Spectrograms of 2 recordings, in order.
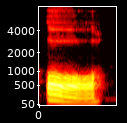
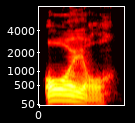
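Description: First: The word is said in a rural Southern accent. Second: The word is carefully enunciated in a standard accent. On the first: The speaker calls it wrong. "not oil" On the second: The speaker calls it right. "she enunciates"

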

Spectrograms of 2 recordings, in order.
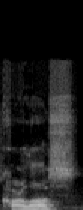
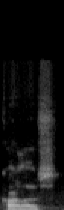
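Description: First: The last syllable rhymes with 'Ross'. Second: The last syllable does not rhyme with 'Ross'. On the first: The speaker calls it right. "My last name rhymes with my first name" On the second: The speaker calls it wrong. "not Carlos"

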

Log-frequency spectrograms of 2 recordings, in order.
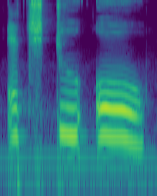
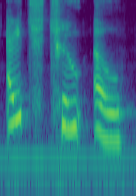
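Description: First: It is said in the speaker's ordinary accent. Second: It is said in a put-on British accent.

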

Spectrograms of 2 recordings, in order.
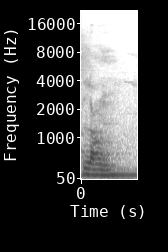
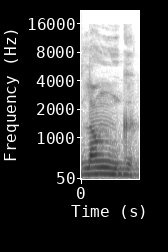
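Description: First: It ends with no audible g sound. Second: It ends with an audible g sound. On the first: The speaker calls it right. "nada más long" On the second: The speaker calls it wrong. "no digas long"

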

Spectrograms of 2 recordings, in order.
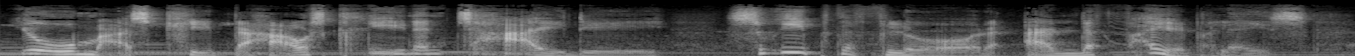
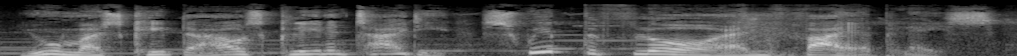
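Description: First: It is said in a put-on witch voice. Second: It is said in a plain, non-witchy voice.

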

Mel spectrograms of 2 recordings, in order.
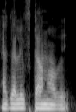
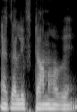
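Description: No difference in how they are said.

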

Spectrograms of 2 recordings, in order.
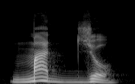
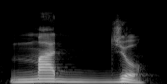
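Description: The two takes are said the same way.

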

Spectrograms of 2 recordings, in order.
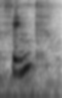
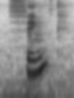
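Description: First: The word begins with an F sound. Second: The word begins with a TH sound. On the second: "The TH"

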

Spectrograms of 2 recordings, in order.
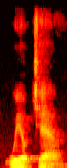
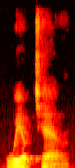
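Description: Both takes have the same delivery.

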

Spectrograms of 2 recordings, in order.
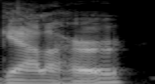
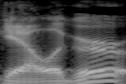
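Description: First: The name is said with an Irish pronunciation. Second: The name is said with a non-Irish pronunciation.

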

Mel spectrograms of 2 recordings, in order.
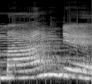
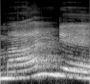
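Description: The two takes are said the same way.

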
